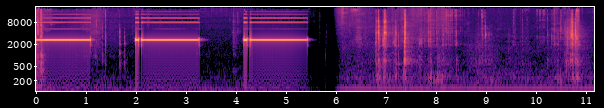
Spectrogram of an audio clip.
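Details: Chamberlain/LiftMaster 888LM myQ garage door opener control (041A7928-3): three long, high-pitched beeps about two seconds apart, caused by failed backup capacitors; fix is soldering new 1 F 2.7 V capacitors.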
